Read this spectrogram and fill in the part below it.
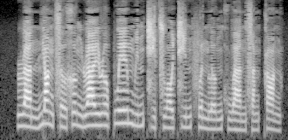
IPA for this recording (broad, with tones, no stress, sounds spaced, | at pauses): ɻ a˨˩ n n̪ j ɑ˥˩ ŋ s ɤ˨˩ x ɤ˥˩ ŋ ɻ a˥ ɪ̯ ɻ ɤ˥˩ p w e˥ ɪ̯ m i˧˥ n t͡ɕ i˨˩ t͡s w ɔ˧˥ t͡ɕ i˧˥ n f ə˥˩ n l ɤ˧˥ ŋ x w a˨˩ n s ɑ˦ ŋ k ɑ˥˩ ŋ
